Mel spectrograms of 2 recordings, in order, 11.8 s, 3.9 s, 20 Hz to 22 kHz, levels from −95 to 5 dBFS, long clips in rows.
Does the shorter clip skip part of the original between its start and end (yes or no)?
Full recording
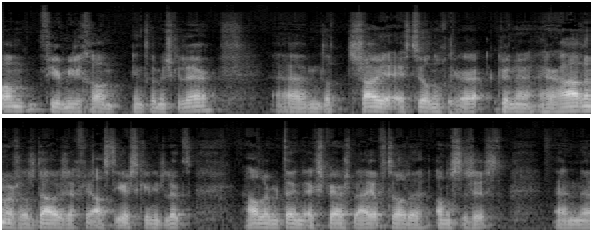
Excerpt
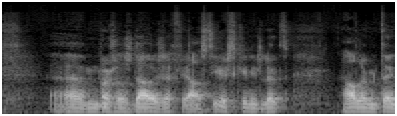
yes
